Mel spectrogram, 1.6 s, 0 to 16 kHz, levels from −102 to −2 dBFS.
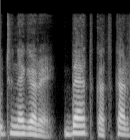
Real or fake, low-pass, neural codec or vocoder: fake; 10.8 kHz; codec, 16 kHz in and 24 kHz out, 0.4 kbps, LongCat-Audio-Codec, fine tuned four codebook decoder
